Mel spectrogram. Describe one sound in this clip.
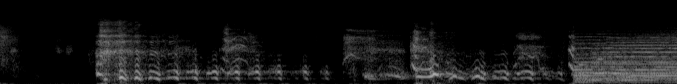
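A young woman sobs and cries.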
